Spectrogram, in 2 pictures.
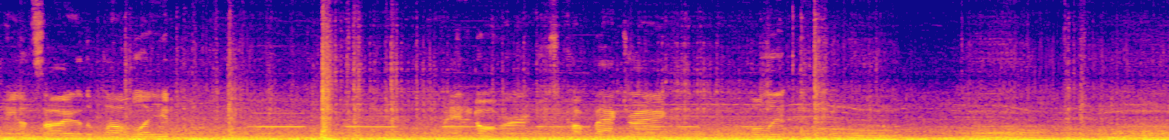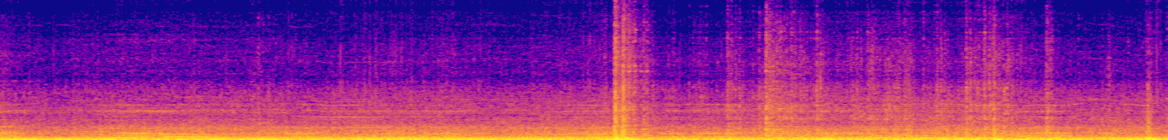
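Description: A truck engine rumbles steadily, low and close.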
